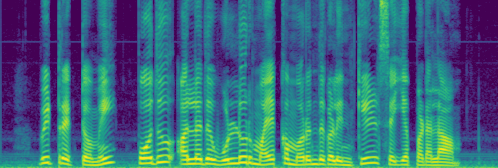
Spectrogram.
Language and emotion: Tamil, neutral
